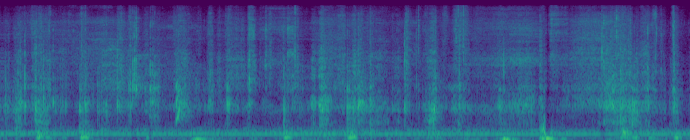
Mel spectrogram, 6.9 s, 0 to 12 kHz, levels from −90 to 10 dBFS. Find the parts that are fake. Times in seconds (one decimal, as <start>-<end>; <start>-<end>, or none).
0.0-0.5; 1.7-2.2; 3.5-4.8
